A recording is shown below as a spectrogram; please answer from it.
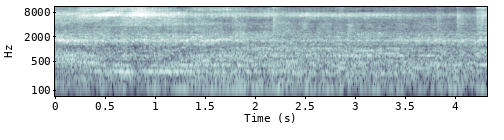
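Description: Loud, continuous action-film soundtrack music played back over speakers, with a heavy, steady low end.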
